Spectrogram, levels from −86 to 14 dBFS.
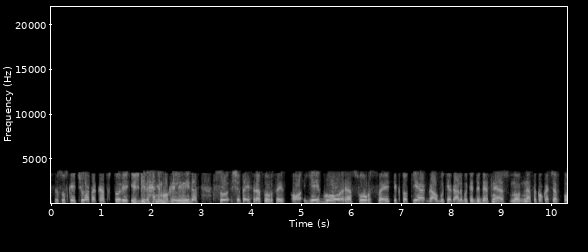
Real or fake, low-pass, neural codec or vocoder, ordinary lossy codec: real; 3.6 kHz; none; MP3, 32 kbps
